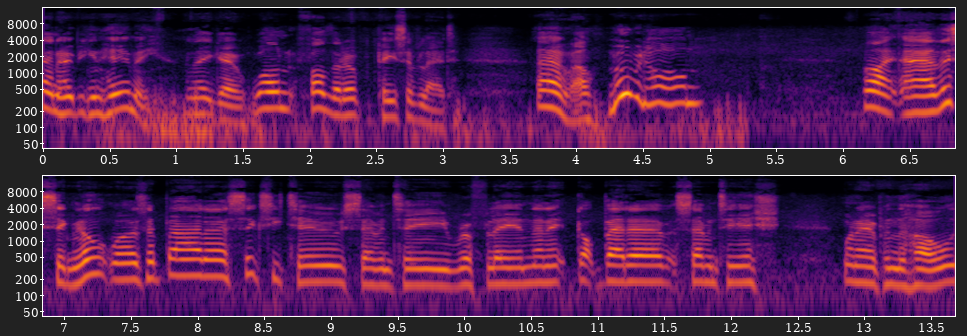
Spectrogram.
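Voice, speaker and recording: A man chatting casually to camera as he metal detects in a pasture field, self-deprecating and quick to exclaim. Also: high-pitched, dark tone, dull audio, a little hiss or hum. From United Kingdom. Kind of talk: casual self-filmed commentary. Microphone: chest cam or handheld camera.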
